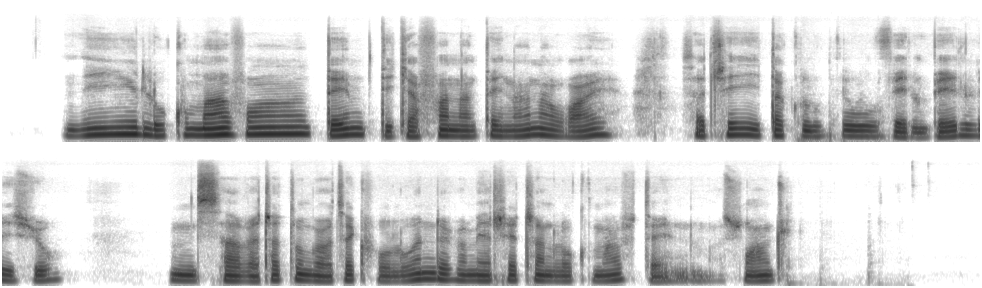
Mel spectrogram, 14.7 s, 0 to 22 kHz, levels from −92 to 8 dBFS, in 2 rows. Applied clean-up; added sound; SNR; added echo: neural mask model DeepFilterNet 3.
